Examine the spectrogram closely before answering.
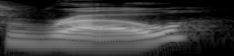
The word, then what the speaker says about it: rho: like a lower caste case P but it's pronounced Rho okay if there's no correlation Rho equals zero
